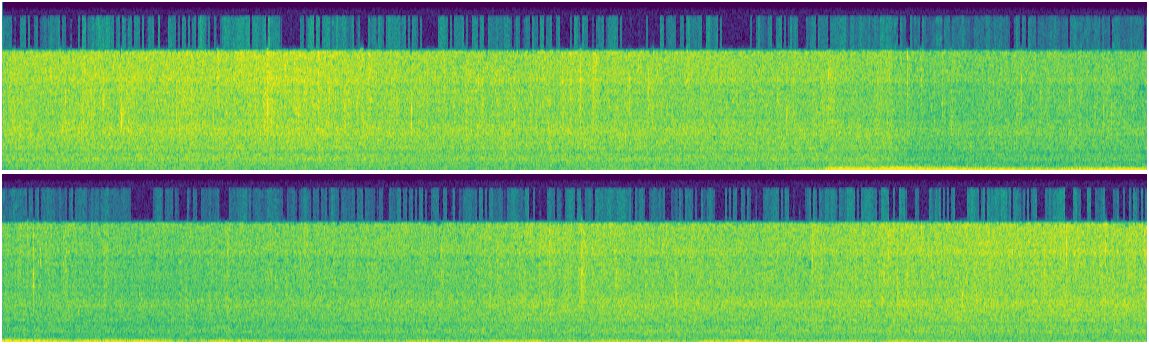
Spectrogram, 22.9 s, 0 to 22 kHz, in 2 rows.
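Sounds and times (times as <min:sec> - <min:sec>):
heavy rain hissing: 0:00.0 - 0:22.9
thunder rumbling: 0:07.9 - 0:14.0.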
